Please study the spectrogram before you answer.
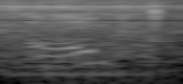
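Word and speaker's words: Eigg: One to the right is the island of Egg, and that's spelled E-I-G-G, and next to that, a much smaller one called Muck.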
